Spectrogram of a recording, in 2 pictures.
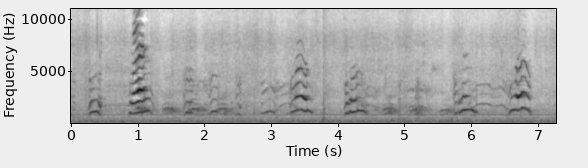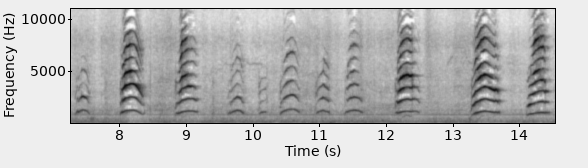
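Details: Rescued baby kittens loudly demanding their morning milk while it is being prepared indoors; many high, arched mews from several kittens overlap, short and rising-falling, coming every second or so and growing louder toward the end, over a steady electrical hum.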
